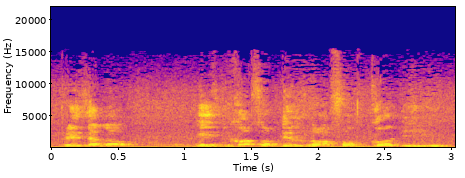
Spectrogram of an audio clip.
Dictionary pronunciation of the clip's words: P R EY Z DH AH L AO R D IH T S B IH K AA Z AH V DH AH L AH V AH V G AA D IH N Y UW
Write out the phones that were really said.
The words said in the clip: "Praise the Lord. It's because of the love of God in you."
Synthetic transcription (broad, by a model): P R EY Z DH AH L AO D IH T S B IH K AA S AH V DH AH L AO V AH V G AA D IH N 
